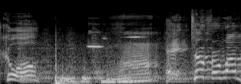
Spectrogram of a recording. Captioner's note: microphone feedback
